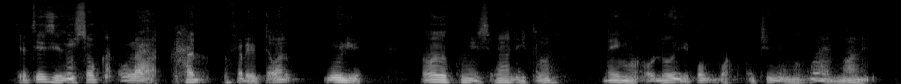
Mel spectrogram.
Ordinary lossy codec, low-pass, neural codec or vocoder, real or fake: none; none; codec, 44.1 kHz, 1.7 kbps, Pupu-Codec; fake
